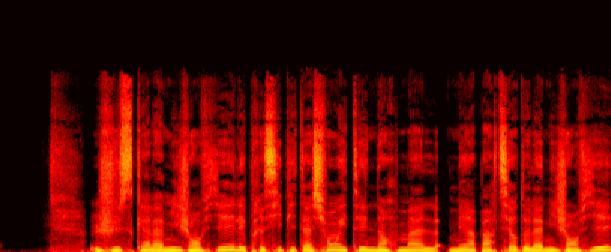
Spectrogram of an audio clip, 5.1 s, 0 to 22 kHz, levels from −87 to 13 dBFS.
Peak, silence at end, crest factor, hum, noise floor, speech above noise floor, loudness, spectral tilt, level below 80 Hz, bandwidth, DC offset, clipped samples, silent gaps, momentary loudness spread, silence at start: -8 dBFS; 0 s; 14 dB; none; -49 dBFS; 28 dB; -22 LUFS; -5 dB/octave; -44 dBFS; 16 kHz; under 0.1%; under 0.1%; none; 4 LU; 0.4 s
